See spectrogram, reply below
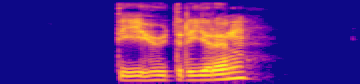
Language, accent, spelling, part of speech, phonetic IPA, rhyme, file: German, Austria, dehydrieren, verb, [dehyˈdʁiːʁən], -iːʁən, De-at-dehydrieren.ogg
- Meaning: to dehydrogenate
